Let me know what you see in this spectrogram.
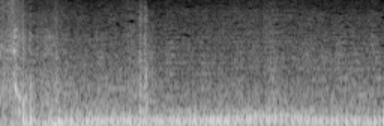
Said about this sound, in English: And there he is firing up his motorcycle and fading into the distance.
